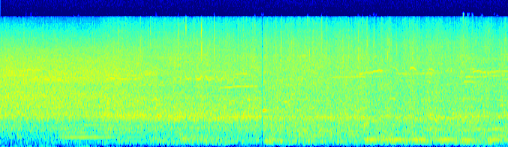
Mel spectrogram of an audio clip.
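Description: Stadium crowd noise just after a home goal: a steady roar from the stands, with fans singing long held notes that shift pitch in steps.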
